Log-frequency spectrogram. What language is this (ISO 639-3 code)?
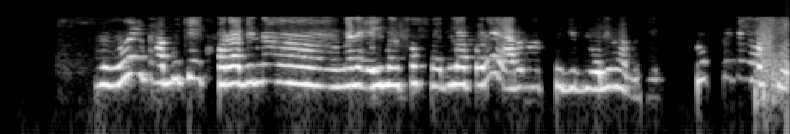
ori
